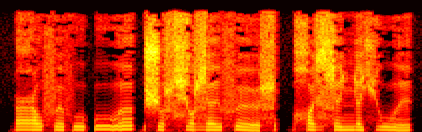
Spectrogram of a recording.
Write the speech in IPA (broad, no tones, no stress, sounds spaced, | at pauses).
ʕ o f ø f u ʔ u ə̯ | ʃ o ɬ ɕ ɔ ɮ ɛ ɪ̯ f ø ɬ | χ ø z ɬ e ɲ a ç u ɪ̯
